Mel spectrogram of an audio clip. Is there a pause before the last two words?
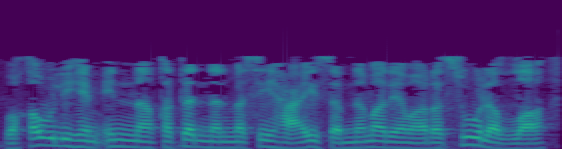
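no. The final phrase runs on without a pause. The final phrase is the claimants' own mocking words. "إذا أحببنا أن نصل"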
